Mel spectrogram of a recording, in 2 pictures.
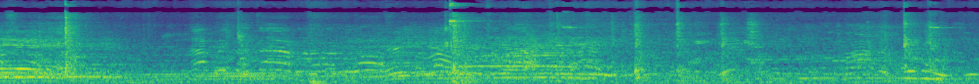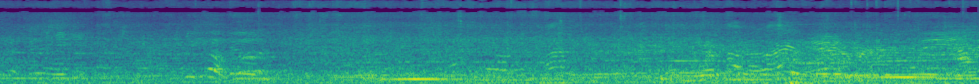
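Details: Large black Grandong cattle raging while being unloaded from a truck: repeated deep, drawn-out moos with harmonic stacks, some rising and falling, mixed with human voices and bangs of handling in the background.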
